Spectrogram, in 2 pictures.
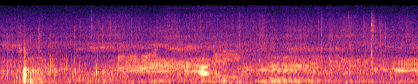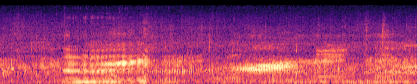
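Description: A herd of Cape buffalo lowing and bellowing, a series of drawn-out calls that overlap and are loudest around ten and fourteen seconds in. A single sharp knock about half a second in is the loudest sound.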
